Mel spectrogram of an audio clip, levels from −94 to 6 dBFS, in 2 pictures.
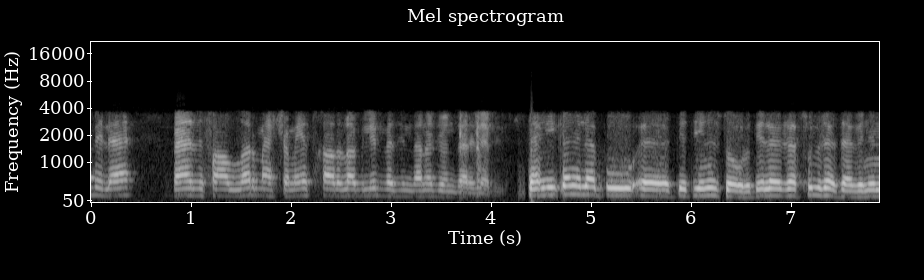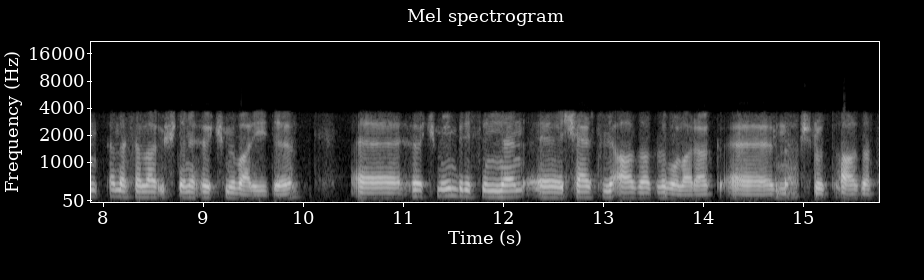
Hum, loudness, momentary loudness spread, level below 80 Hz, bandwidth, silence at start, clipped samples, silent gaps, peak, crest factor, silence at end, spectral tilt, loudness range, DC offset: none; -25 LUFS; 8 LU; -76 dBFS; 3.9 kHz; 0 s; under 0.1%; none; -8 dBFS; 16 dB; 0.05 s; -8.5 dB/octave; 6 LU; under 0.1%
